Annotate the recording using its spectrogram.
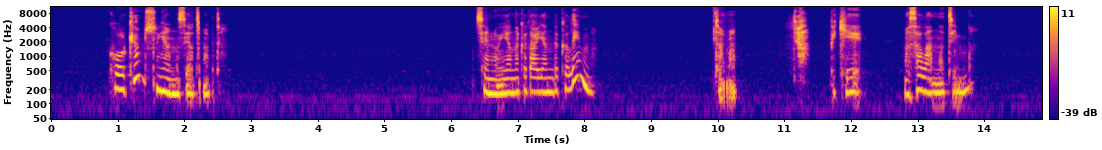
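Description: A young woman speaks softly and gently, close by.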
